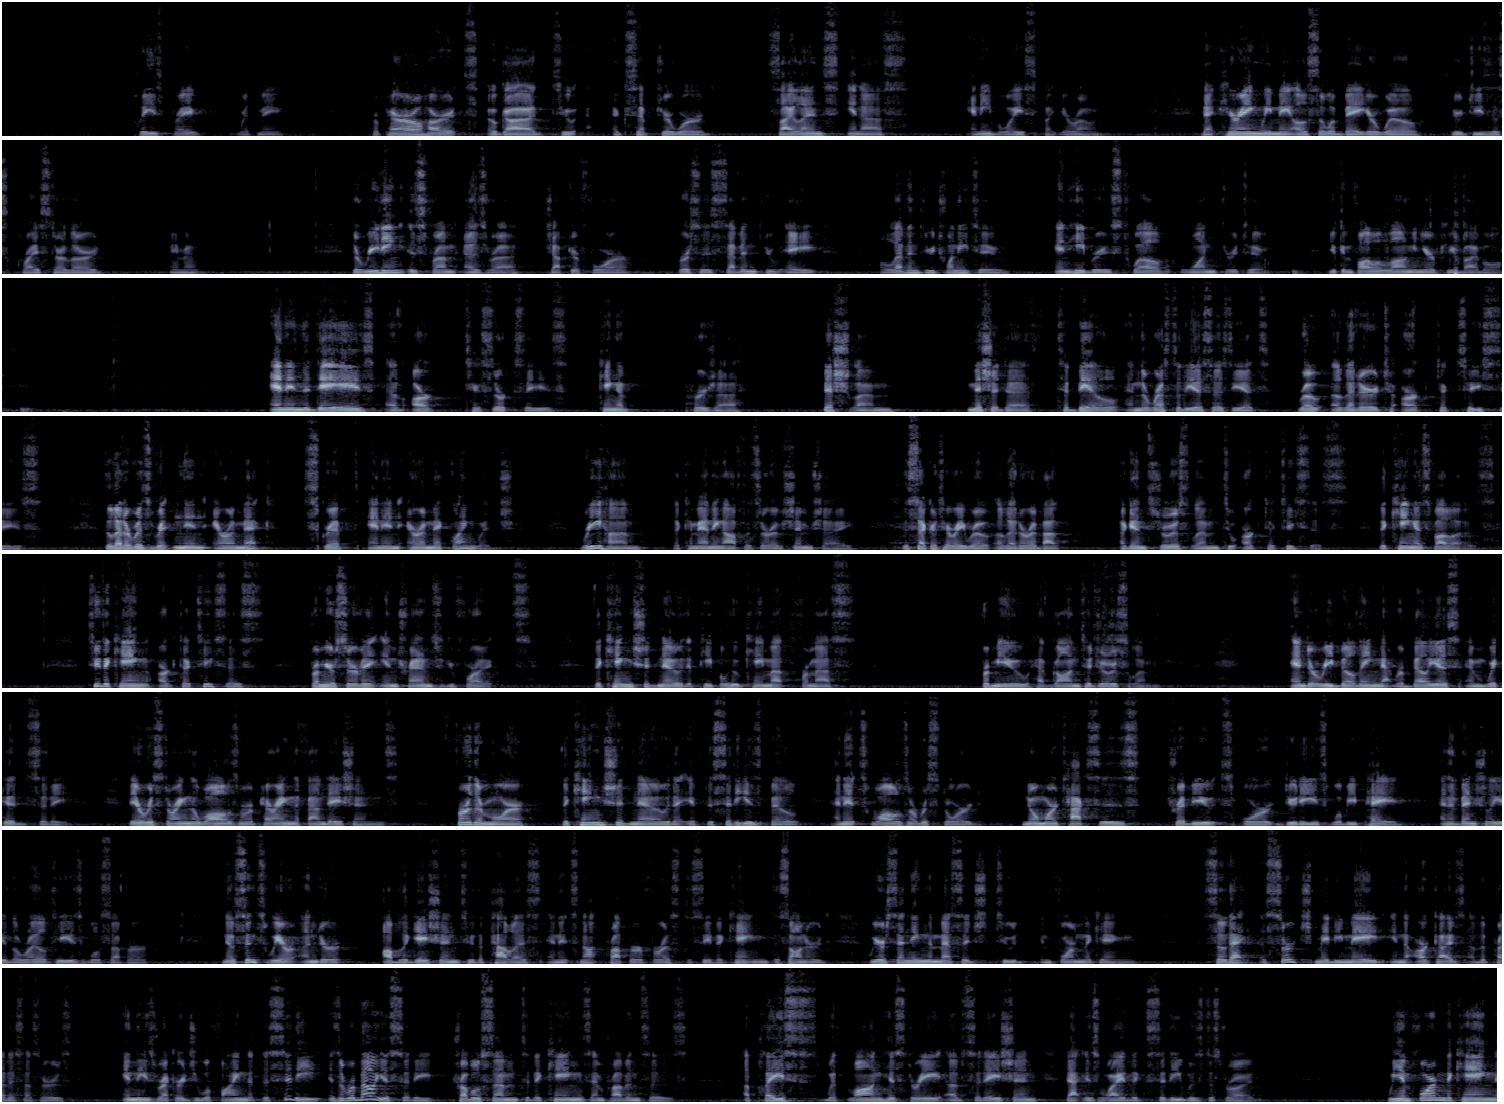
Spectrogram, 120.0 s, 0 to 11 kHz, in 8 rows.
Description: Knox Pasadena Sermons The Revelation of Resistance Sep 28 2025 | 00:23:53 1x 00:00 / 00:23:53 Subscribe Share Spotify RSS Feed Share Link Embed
